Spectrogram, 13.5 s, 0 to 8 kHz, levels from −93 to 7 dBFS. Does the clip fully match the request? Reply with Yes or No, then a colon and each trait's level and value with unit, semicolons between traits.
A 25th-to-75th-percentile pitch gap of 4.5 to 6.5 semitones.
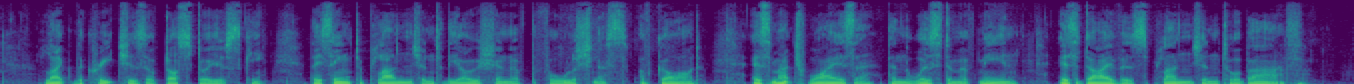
No: average, 2.9 semitones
